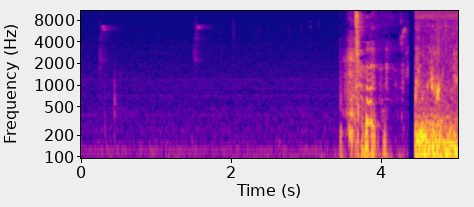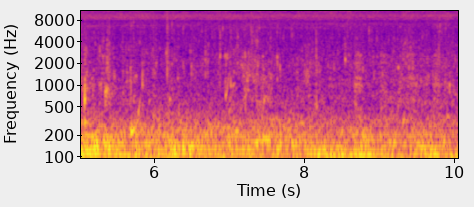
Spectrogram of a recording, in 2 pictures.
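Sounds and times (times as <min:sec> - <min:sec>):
pool water splashing: 0:04.5 - 0:10.0.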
